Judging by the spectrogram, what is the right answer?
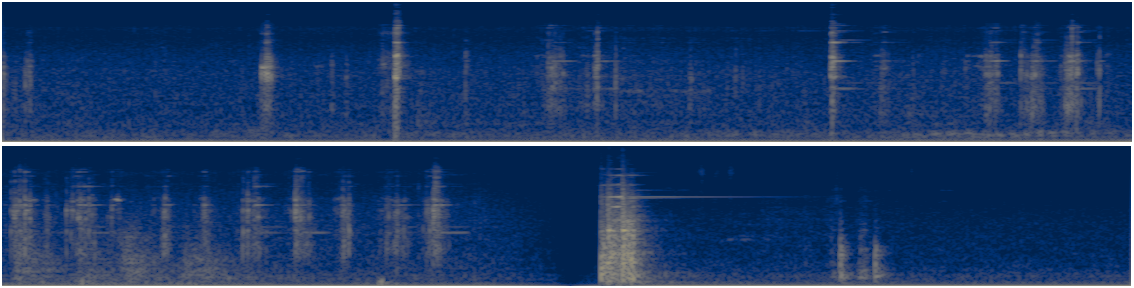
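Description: Sharp metallic clicks and clinks as a rusty motorcycle chain sprocket on a steel tube is turned by hand, quickening to several a second. Near the end there is one loud clank with a short metallic ring as a sprocket lands on wooden boards, then a softer knock.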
